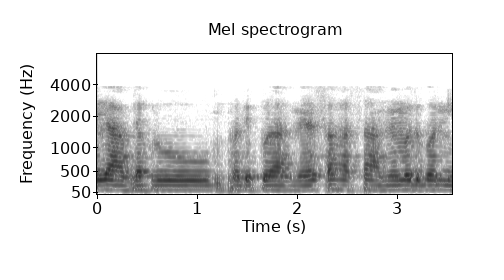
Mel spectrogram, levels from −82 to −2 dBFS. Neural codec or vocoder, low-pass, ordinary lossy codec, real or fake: none; 7.2 kHz; AAC, 16 kbps; real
